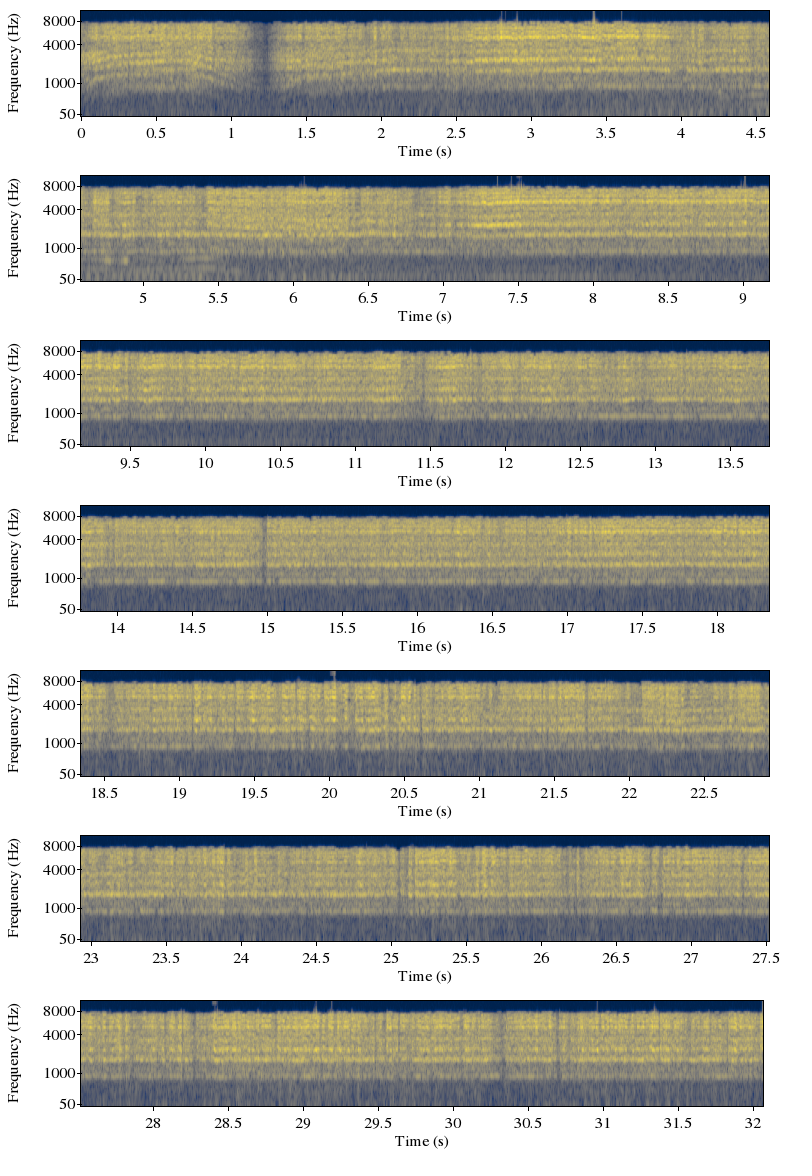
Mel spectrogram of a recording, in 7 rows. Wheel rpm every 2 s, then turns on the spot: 110, 210, 220, 220, 230, 230, 230, 230, 240, 230, 230, 230, 230, 230, 230, 230.
0-2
